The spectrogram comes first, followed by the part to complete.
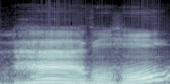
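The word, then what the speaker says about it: هذه: ahadi which is the feminine of hada it's pronounced as hatihi even though it's read it's written as hadi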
